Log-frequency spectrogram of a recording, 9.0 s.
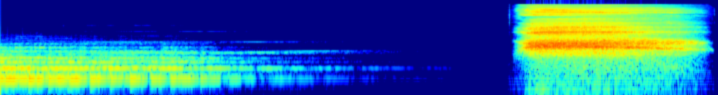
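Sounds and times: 
scary horror sound effects: 6.5s - 8.8s.

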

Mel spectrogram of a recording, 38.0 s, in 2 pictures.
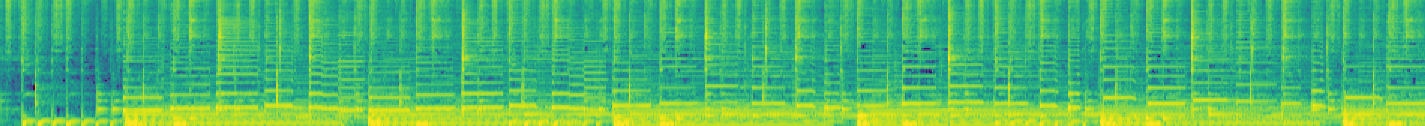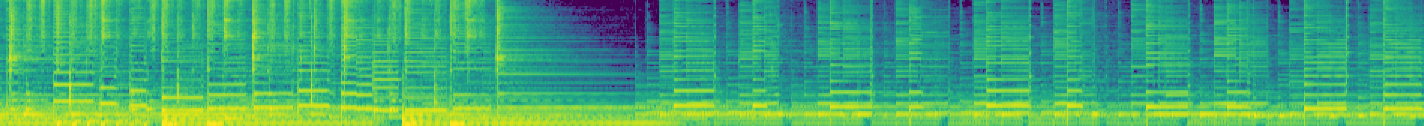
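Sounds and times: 
guitars: 0.5s - 37.9s.

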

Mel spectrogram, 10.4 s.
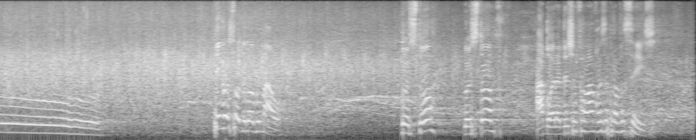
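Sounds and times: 
audience applause: 0.0s - 8.3s
speech: 3.5s - 4.4s, 6.0s - 10.0s.

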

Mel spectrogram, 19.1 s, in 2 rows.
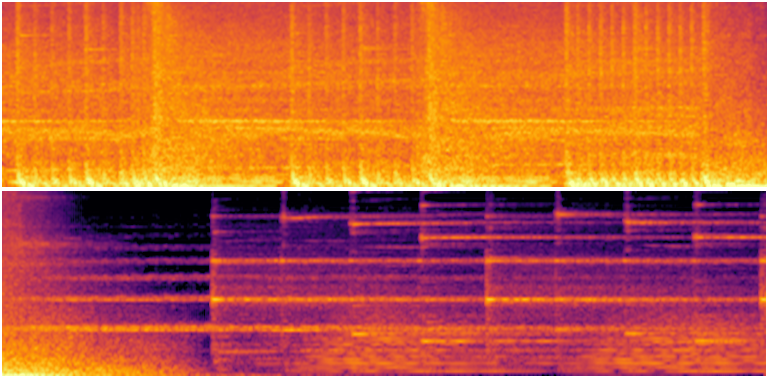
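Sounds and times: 
epic intense horror trailer music: 0.0s - 13.1s.

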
